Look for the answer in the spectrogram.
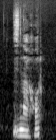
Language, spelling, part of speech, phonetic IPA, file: Polish, znachor, noun, [ˈznaxɔr], LL-Q809 (pol)-znachor.wav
